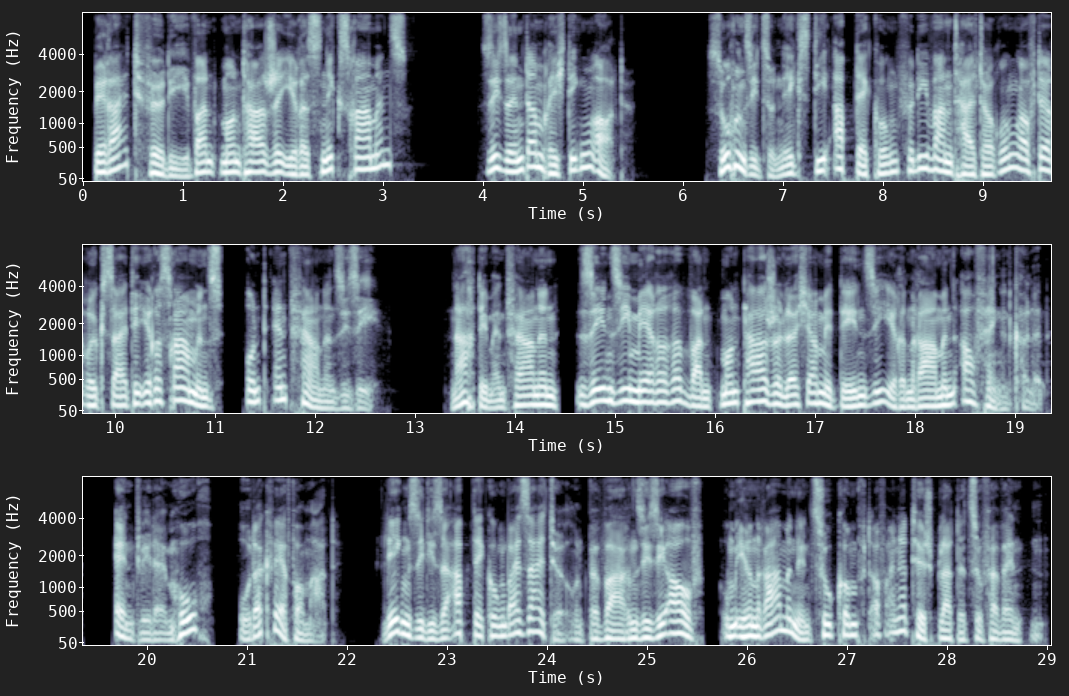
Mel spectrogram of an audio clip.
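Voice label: German, male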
